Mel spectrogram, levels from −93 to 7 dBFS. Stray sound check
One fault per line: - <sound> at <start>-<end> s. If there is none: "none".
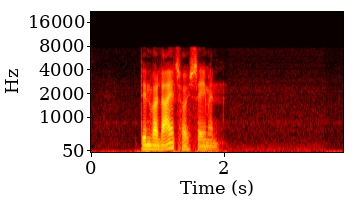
none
